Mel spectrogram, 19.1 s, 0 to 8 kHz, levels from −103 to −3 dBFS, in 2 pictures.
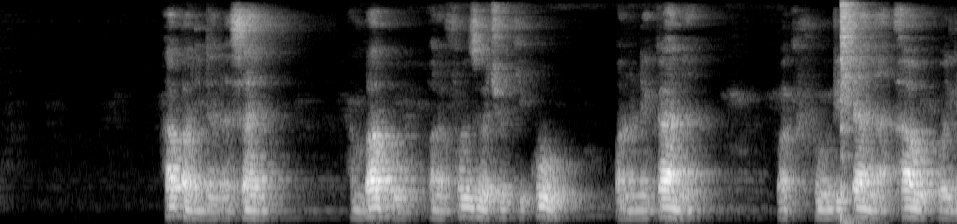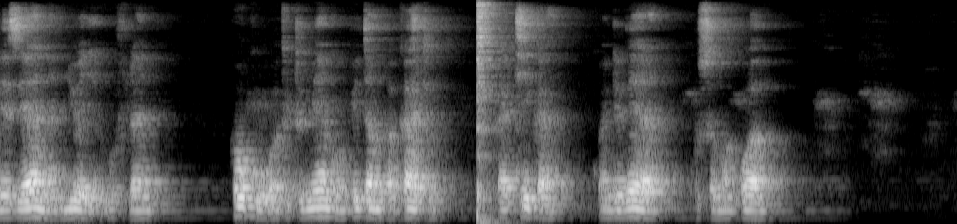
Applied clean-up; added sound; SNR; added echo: none; Hi-hat; 4 dB; reverberation time 0.6 s.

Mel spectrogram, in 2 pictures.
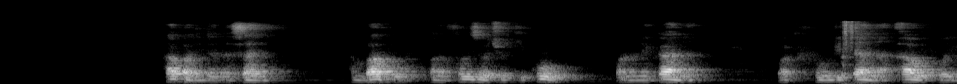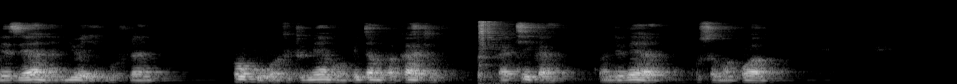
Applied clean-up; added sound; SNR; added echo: neural separator model SepFormer DNS4.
